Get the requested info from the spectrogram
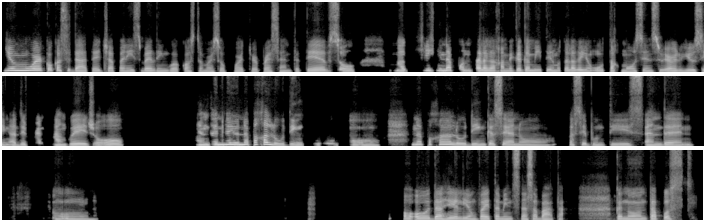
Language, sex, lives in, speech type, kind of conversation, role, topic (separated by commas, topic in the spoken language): Filipino, female, Philippines, conversation, unstructured, none, Paano mo hinaharap ang pagdududa sa sarili?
